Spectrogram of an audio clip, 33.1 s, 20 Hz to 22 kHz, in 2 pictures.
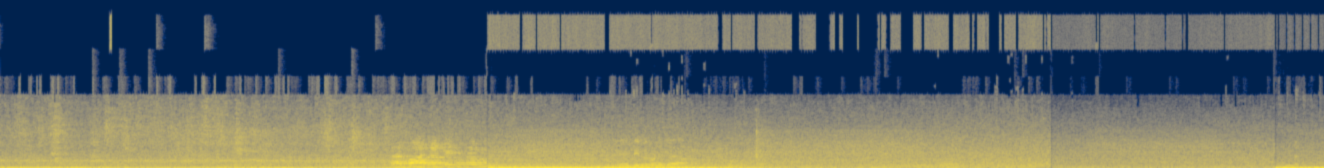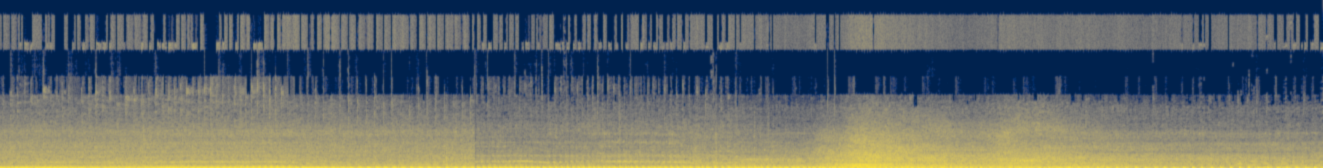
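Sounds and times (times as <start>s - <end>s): motorcycle engine running: 6.1s - 11.3s, 15.9s - 33.0s.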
